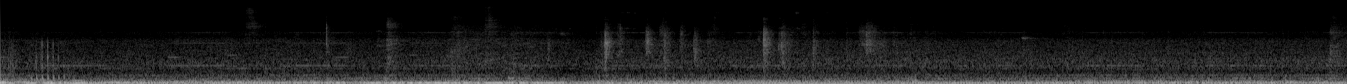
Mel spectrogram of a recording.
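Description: Cabin noise inside a moving bus: a steady low engine and drivetrain rumble over road noise, with scattered rattles and knocks from the body and fittings. The rumble eases a little about halfway through. A faint short beep repeats at a steady pace in stretches.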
